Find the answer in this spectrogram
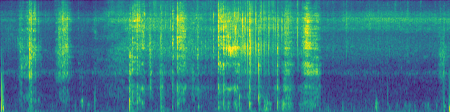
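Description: Besan-battered brinjal slices sizzling in hot oil in a karahi, with a metal spatula clicking and scraping against the pan as slices are lifted out. The sizzling and scraping are loudest from a little before halfway to about two-thirds through, then only a faint sizzle remains.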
